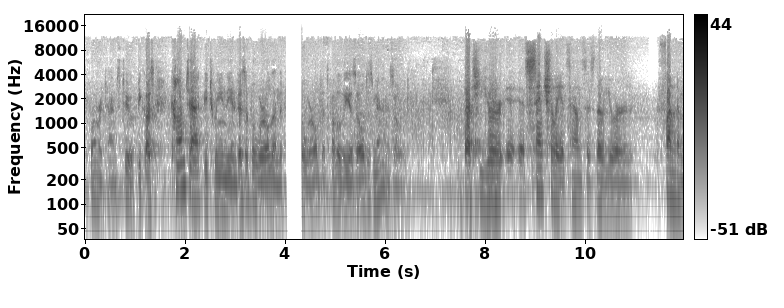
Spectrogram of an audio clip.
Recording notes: This video was created shot on location in Prague, Czechoslovakia during the International Transpersonal Conference in June 1992, known at Prague Gnosis .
